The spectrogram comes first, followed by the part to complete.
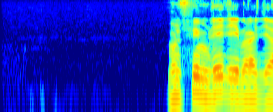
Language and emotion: Russian, neutral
